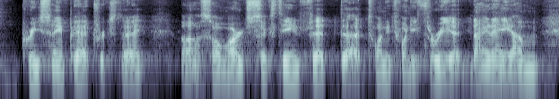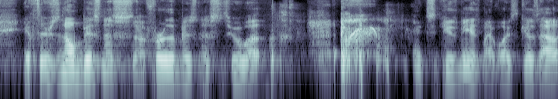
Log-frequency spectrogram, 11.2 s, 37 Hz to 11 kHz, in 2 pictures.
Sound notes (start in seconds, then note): 8.2 coughing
